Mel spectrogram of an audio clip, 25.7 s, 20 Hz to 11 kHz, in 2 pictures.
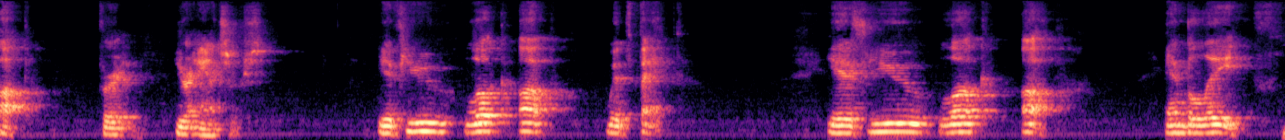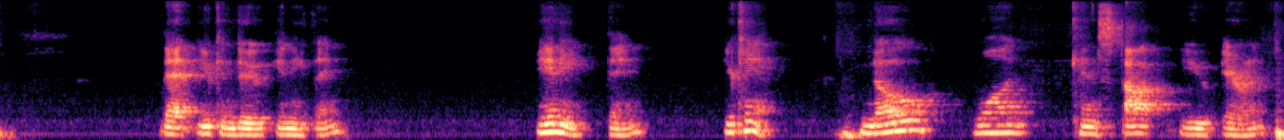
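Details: Aphasia after a stroke about 15 months earlier; at first he could not be understood at all, and he has since relearned over 20,000 words.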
